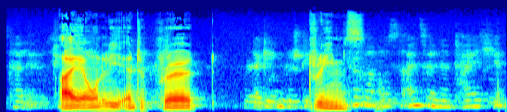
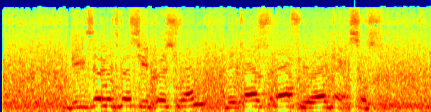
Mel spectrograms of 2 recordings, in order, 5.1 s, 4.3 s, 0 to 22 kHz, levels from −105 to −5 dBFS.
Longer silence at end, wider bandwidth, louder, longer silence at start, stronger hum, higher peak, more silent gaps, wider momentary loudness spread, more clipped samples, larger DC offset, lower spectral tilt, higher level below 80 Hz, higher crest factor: about the same, 0.05 s vs 0 s; second, 14 kHz vs 17 kHz; second, -23 LUFS vs -10 LUFS; first, 0.6 s vs 0 s; neither; about the same, -2 dBFS vs 0 dBFS; neither; first, 26 LU vs 5 LU; neither; neither; first, -6 dB/octave vs -3.5 dB/octave; second, -70 dBFS vs -32 dBFS; first, 24 dB vs 10 dB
